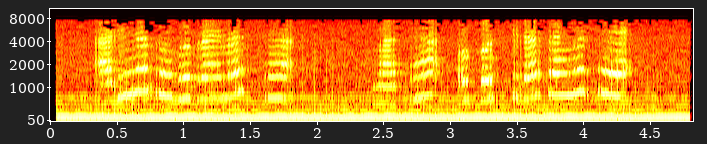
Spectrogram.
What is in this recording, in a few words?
sample high, voice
